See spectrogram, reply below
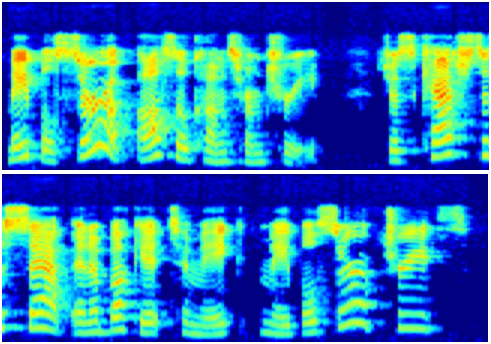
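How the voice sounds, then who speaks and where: A woman's voice: fairly high pitch, sing-song, unhurried, pushed and bright, highs cut off. A woman teacher reading a picture book aloud to young children, adding simple explanations and questions in an instructive way.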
